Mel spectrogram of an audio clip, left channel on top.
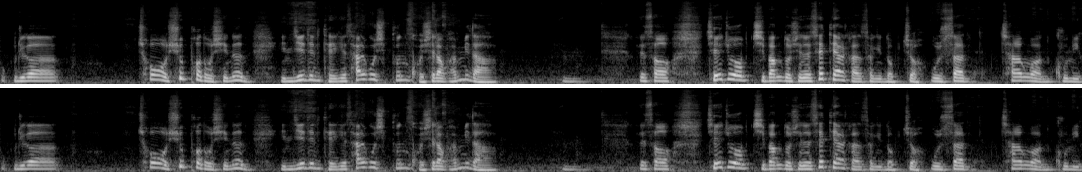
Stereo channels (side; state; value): right; quieter; 3.4 dB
